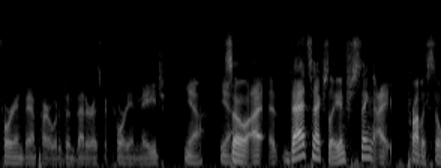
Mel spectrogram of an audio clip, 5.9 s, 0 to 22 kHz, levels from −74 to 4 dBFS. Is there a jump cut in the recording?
yes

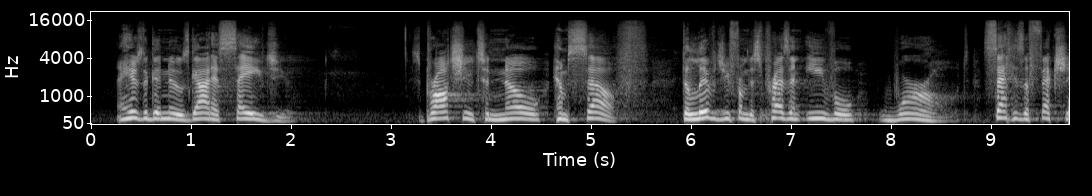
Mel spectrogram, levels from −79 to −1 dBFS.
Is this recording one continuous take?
no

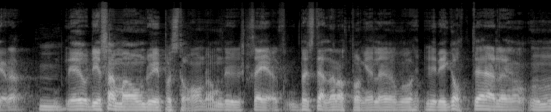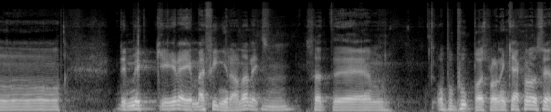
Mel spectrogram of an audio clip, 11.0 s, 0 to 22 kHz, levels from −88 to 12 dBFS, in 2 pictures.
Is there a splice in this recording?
yes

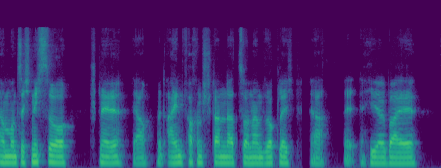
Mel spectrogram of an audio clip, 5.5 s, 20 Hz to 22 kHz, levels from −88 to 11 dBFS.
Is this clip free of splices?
no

